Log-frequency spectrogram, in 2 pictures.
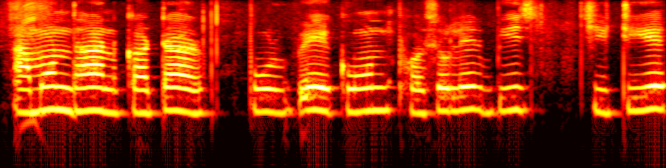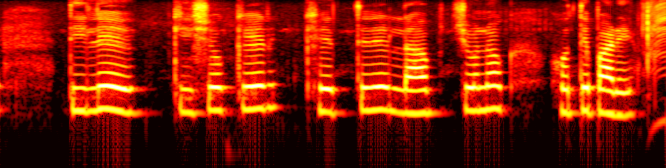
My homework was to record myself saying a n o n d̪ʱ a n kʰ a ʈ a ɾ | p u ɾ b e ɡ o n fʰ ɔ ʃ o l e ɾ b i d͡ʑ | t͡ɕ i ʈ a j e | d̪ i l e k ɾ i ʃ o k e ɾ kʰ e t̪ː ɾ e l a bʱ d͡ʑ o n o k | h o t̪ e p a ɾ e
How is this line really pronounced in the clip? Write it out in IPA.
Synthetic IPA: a m o n d̪ʱ a n k a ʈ a ɾ | p u ɾ b e ɡ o n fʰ ɔ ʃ o l e ɾ b i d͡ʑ | t͡ɕ i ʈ i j e | d̪ i l e k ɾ i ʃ o k e ɾ kʰ e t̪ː ɾ e l a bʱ d͡ʑ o n o k | h o t̪ e p a ɾ e

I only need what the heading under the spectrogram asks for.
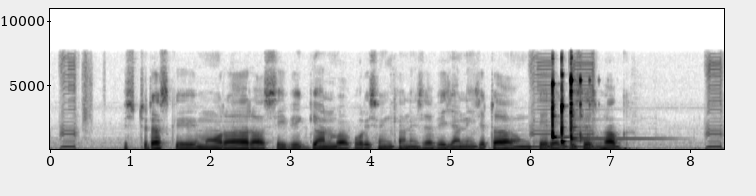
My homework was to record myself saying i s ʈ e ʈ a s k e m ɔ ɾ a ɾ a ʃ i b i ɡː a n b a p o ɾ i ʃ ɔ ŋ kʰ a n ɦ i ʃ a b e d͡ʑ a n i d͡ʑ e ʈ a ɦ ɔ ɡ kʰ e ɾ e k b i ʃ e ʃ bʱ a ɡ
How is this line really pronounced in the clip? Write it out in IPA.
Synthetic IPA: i s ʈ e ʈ a s k e m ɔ ɾ a ɾ a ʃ i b i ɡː a n b a p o ɾ i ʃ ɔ ŋ kʰ a n ɦ i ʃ a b e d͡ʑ a n i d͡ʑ e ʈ a ɦ ɔ ŋ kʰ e ɾ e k b i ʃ e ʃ bʱ a ɡ

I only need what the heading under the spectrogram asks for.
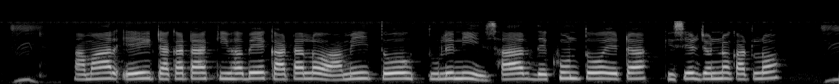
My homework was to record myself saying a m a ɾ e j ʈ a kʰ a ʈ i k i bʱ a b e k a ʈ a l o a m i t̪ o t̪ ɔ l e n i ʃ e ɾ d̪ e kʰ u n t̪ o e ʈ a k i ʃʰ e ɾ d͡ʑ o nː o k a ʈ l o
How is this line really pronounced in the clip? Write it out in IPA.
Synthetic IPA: a m a ɾ e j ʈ a k a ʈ a k i bʱ a b e k a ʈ a l o a m i t̪ o t̪ u l e n i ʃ a ɾ d̪ e kʰ u n t̪ o e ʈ a k i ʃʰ e ɾ d͡ʑ o nː o k a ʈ l o

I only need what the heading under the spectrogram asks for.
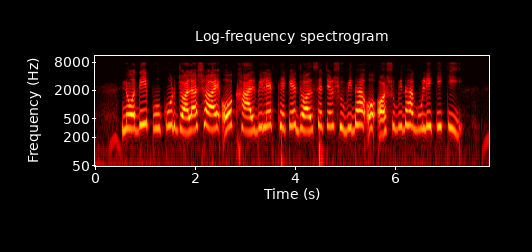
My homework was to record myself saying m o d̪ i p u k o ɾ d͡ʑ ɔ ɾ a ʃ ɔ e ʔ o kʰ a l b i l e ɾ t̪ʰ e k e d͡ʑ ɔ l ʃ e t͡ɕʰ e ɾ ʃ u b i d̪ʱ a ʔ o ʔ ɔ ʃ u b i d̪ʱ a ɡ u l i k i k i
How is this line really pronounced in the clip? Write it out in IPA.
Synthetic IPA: n o d̪ i p u k u ɾ d͡ʑ ɔ l a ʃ ɔ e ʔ o kʰ a l b i l e ɾ t̪ʰ e k e d͡ʑ ɔ l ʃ e t͡ɕ e ɾ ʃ u b i d̪ʱ a ʔ o ʔ ɔ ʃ u b i d̪ʱ a ɡ u l i k i k i

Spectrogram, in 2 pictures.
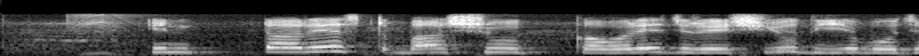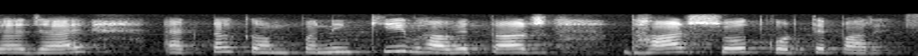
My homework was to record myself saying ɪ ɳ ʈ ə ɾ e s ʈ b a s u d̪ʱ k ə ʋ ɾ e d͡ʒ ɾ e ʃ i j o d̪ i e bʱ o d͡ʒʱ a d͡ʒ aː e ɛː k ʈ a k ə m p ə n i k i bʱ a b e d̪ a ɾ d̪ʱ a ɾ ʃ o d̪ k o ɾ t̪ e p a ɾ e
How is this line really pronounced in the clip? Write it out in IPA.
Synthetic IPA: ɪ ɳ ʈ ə ɾ e s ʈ b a ʃ u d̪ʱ k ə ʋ ɾ e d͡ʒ ɾ e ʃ i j o d̪ i e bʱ o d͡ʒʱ a d͡ʒ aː e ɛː k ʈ a k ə m p ə n i k i bʱ a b e t̪ a ɾ d̪ʱ a ɾ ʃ o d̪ k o ɾ t̪ e p a ɾ e

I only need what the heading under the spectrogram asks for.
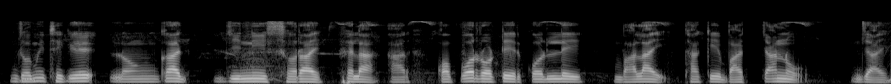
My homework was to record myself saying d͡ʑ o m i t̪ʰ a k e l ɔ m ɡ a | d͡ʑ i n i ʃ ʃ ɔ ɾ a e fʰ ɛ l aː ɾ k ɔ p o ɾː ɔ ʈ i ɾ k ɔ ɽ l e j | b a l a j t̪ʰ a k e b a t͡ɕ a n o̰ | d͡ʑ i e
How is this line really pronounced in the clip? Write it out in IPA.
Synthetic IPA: d͡ʑ o m i t̪ʰ e k e l ɔ ŋ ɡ a | d͡ʑ i n i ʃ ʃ ɔ ɾ a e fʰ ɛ l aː ɾ k ɔ p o ɾː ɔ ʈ e ɾ k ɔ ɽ l e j | b a l a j t̪ʰ a k e b a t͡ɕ a n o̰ | d͡ʑ a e

